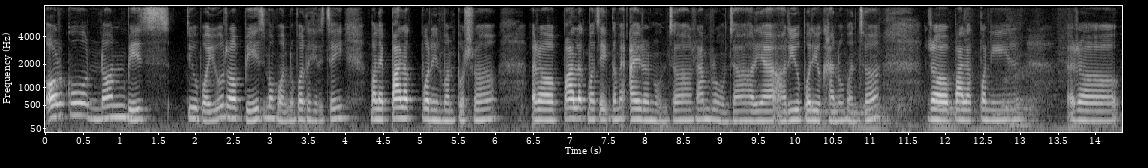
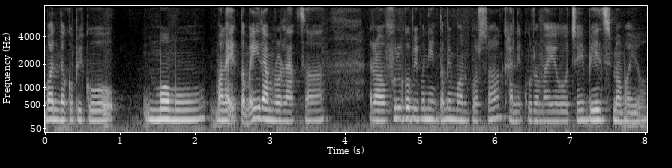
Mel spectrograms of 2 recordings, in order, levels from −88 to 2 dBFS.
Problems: constant background noise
